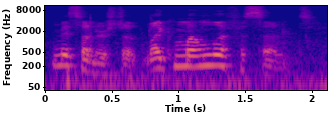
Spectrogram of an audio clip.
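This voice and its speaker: A man's voice: sits high, very animated, normal speed, darkish tone, a little hiss or hum. A man with the hiccups chatting playfully as co-host while playing a horror game. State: has the hiccups. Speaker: co-host of a horror gaming show.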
